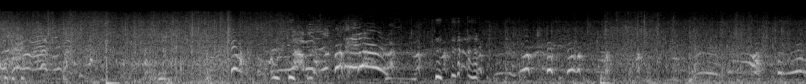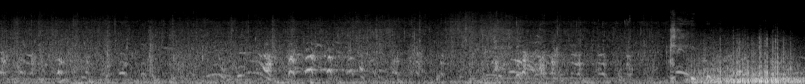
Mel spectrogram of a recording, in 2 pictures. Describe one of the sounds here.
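Water splashes as swimmers kick and paddle.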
